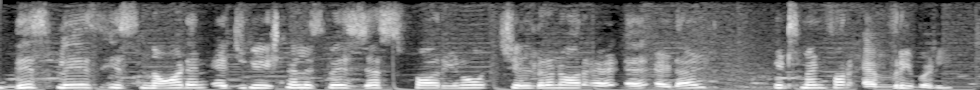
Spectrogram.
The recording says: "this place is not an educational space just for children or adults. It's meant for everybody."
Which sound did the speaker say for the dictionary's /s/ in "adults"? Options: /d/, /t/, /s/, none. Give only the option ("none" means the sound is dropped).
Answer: none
